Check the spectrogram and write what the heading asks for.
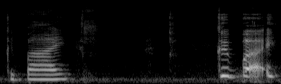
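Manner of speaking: tearful goodbye; grand tragic wailing. Acted. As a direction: sob the farewell. Dramatic farewell with crying.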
